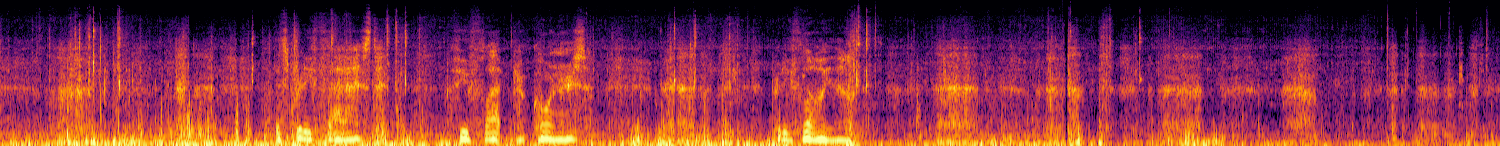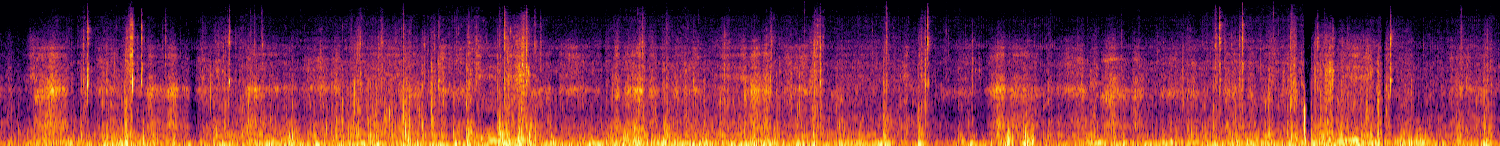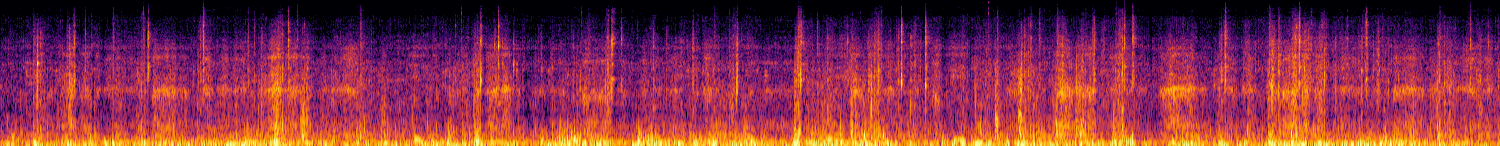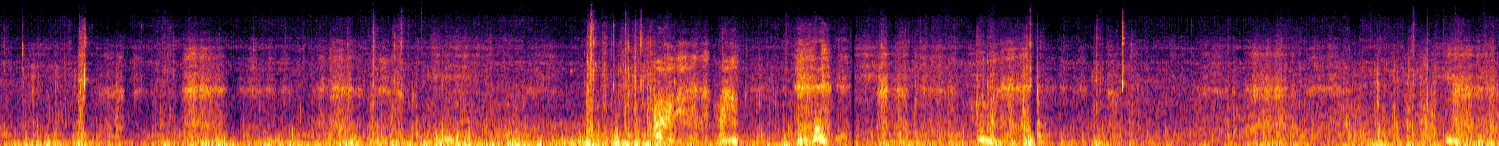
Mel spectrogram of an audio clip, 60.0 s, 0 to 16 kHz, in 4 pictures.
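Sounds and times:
bike clicks and rattles: 0.0 - 59.9
bike tyres rolling over dirt: 0.0 - 59.9.

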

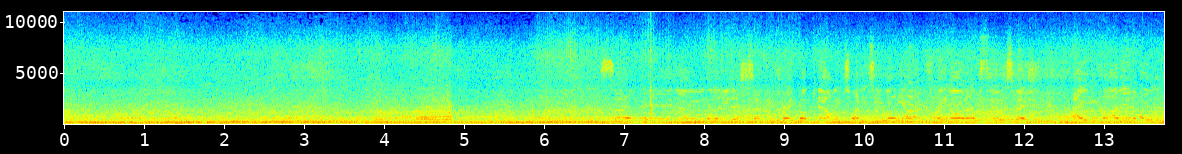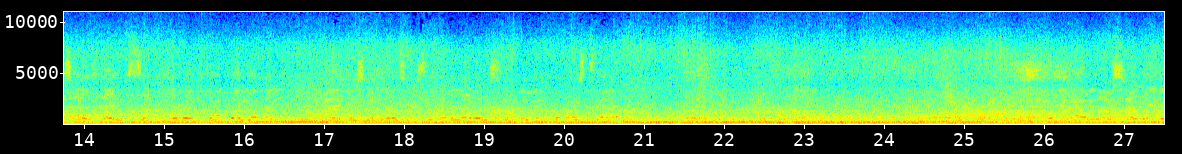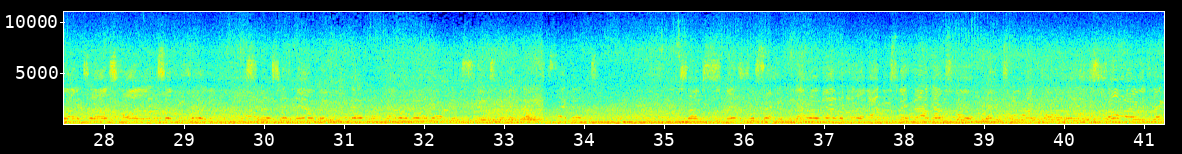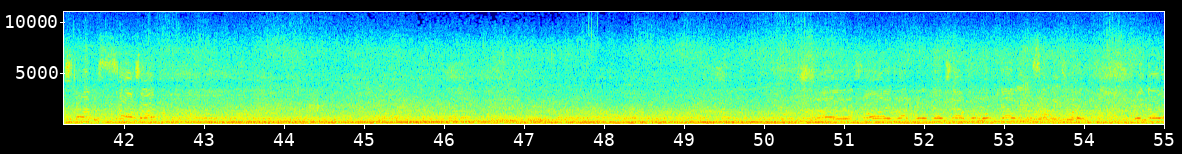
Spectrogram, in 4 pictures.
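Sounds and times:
racing car engines: 0.0 - 55.0.

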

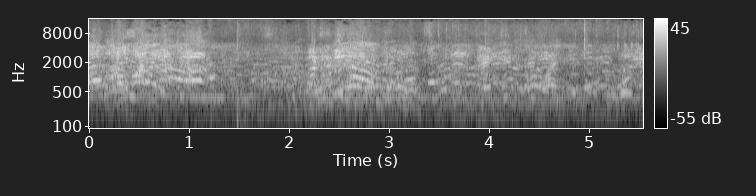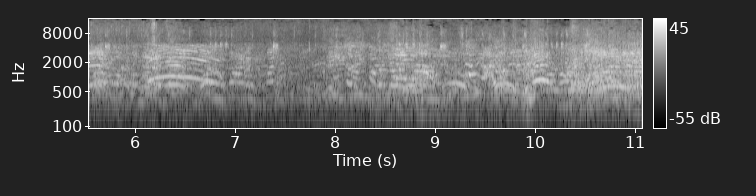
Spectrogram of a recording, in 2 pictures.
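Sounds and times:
people shouting and calling: 0.0 - 11.0.

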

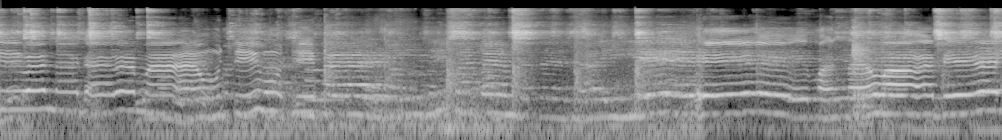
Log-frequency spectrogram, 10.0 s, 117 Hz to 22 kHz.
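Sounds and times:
women singing in unison: 0.0 - 10.0
hand-clapping: 3.0 - 6.8.

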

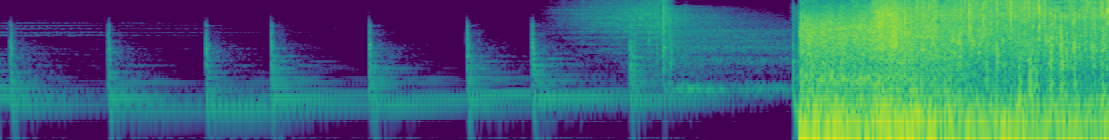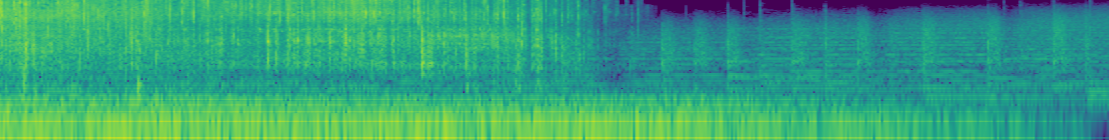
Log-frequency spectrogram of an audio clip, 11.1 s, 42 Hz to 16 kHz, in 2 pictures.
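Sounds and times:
loud cinematic boom: 4.0 - 10.9.

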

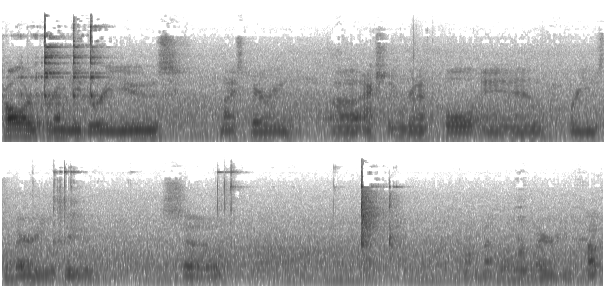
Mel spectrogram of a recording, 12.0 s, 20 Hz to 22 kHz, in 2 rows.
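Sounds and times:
sharp metallic clink: 0.0 - 1.2.

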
